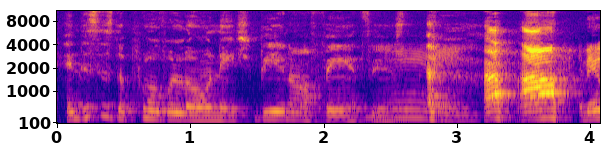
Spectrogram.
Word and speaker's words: provolone: I'm gonna try this wine with some provolone. Provolone. That's how you say it.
